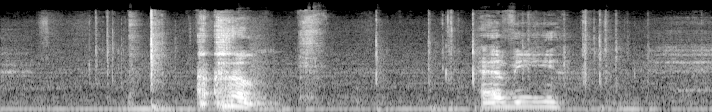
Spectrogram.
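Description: Computer keyboard keys clack in quick bursts of typing, close and crisp, while someone speaks briefly over the clicks.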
